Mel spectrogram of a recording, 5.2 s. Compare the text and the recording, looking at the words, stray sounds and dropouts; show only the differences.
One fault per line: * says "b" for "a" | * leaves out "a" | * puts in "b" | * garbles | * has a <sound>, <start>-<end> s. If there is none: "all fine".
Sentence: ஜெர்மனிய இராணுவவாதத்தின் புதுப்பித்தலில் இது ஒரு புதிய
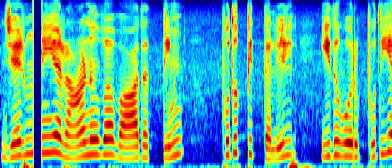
* has a dropout, 0.4-0.6 s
